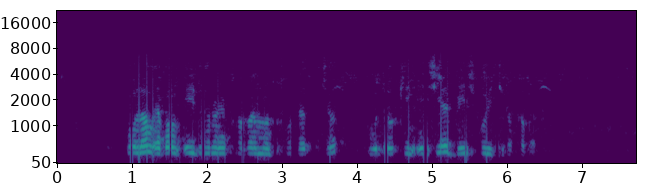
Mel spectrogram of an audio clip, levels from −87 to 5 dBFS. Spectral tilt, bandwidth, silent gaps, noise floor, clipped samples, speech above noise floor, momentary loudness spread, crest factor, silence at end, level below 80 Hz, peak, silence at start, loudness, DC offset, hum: -3.5 dB/octave; 7.4 kHz; 2.89-2.93 s, 3.40-3.44 s; -80 dBFS; under 0.1%; 33 dB; 20 LU; 22 dB; 1.2 s; -84 dBFS; -26 dBFS; 0.95 s; -47 LUFS; under 0.1%; none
